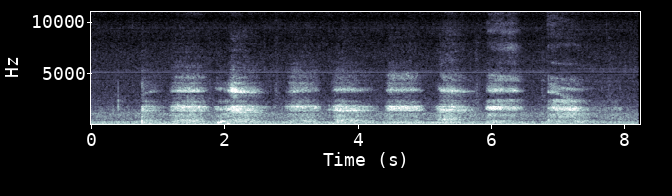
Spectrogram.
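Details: Wheezing during a night asthma attack, with dizziness and chest pain: rapid, labored breathing with a high-pitched whistle on each breath phase, in a quiet room.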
